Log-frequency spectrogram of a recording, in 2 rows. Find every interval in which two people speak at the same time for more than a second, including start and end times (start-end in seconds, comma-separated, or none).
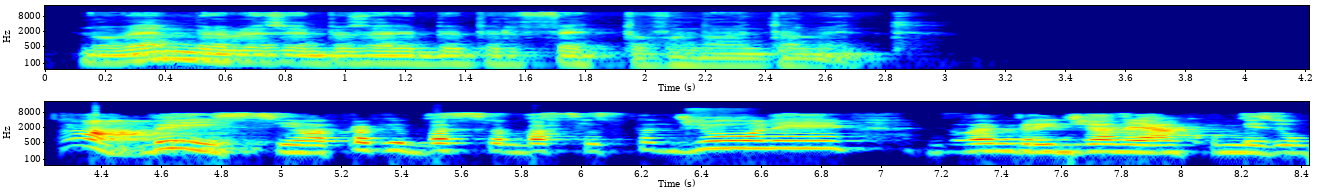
none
